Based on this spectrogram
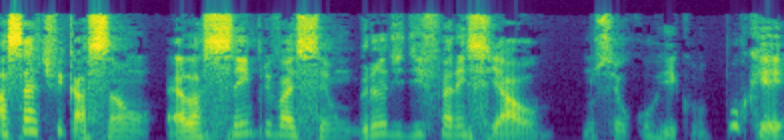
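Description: A man speaks at a fairly high pitch with vocal fry. His pitch swings very widely and his loudness rises and falls sharply. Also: dry, close sound with no echo. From Recife, Pernambuco, northeast Brazil. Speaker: IT security instructor. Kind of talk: webinar presentation.

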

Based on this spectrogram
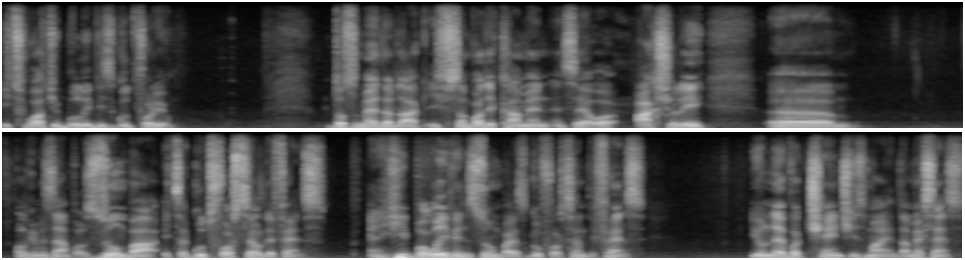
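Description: A man with a non-native accent talks at a very fast pace with long, frequent pauses. His voice sits at a medium pitch with ordinary variation. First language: not English. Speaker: martial arts instructor and military veteran. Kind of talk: interview. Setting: local TV studio.

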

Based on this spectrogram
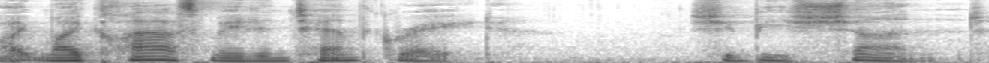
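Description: Somewhat breathy delivery with lively intonation. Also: man. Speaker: Bible teacher. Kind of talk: Bible teaching lecture.

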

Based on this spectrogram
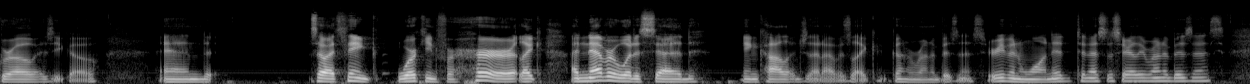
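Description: A man with an American accent talks at a moderate pace in an ordinary speaking voice, his pitch medium and its variation ordinary, against a quiet background. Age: 20s. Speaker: coffee entrepreneur. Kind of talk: casual chat.

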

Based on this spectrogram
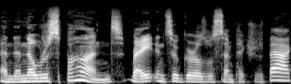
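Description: An ordinary speaking voice with ordinary pitch variation. The recording is very clean, with a silent background. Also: man. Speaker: therapist and speaker. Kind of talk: interview conversation, podcast.

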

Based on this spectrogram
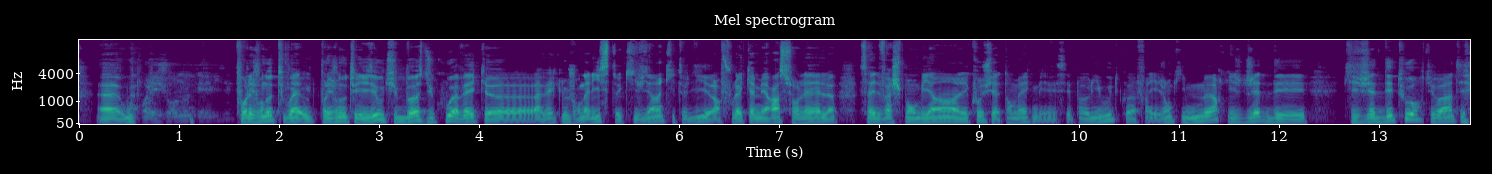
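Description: Hardly pausing, a man talks fairly quickly in a fairly low voice with ordinary pitch variation. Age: 40s. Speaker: photographer and filmmaker. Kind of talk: podcast interview, casual talk. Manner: hesitant, many fillers.

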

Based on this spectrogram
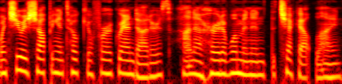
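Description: A woman's plain, everyday voice with an American accent, fairly low in pitch at a moderate pace, in a very clean recording with a silent background. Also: dry, close sound with no echo. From Washington State, US. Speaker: novelist. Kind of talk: radio interview. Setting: radio studio.

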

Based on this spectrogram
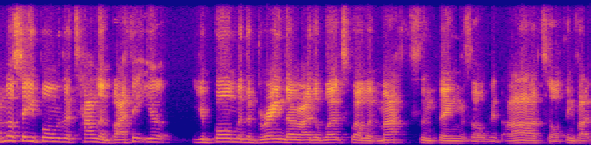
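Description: With a Mancunian accent, a man talks at a very fast pace with hardly any pauses, using lively intonation and a fairly high pitch. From Stockport, Greater Manchester, England. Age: 20s. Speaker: portrait artist. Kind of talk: casual interview chat.

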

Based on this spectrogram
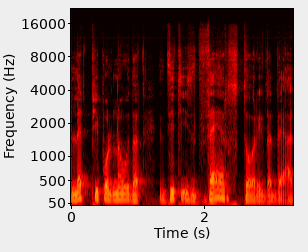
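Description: A man with a Senegalese accent, at a moderate pace. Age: 60s. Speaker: professor and filmmaker. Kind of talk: casual interview conversation. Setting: studio.

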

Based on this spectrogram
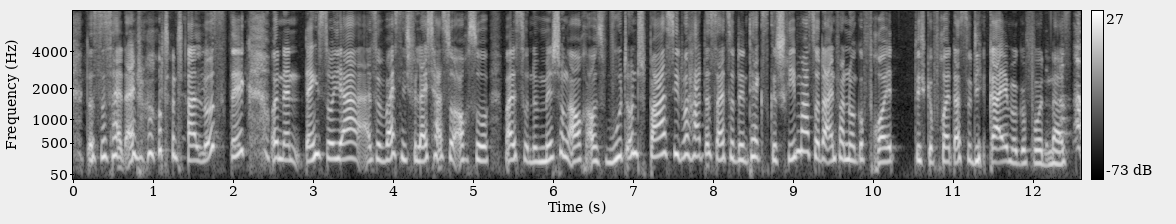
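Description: A woman speaks at a fairly quick pace in a high voice, her intonation lively and her loudness very even. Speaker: radio host and interviewer. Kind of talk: interview conversation. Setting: radio studio.

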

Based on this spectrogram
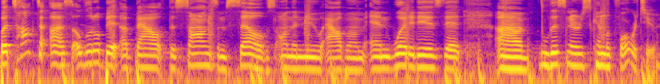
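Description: A woman speaks at a moderate pace in a very deep, low pitch, her intonation fairly even. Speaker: podcast host. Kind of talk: casual chat.

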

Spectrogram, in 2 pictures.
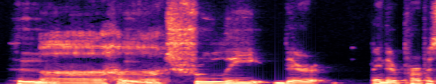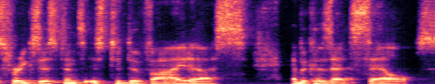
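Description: Through noticeable background noise, a man at a medium pitch speaks with lively intonation and very even loudness. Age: 50s. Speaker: children's book author. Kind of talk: radio interview.

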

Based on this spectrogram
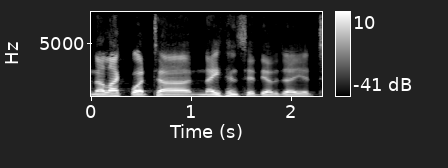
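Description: An animated voice with an Australian accent moves at a moderate pace, captured as a dry, close sound with no echo. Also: man. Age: 50s. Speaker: pastor. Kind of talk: sermon.

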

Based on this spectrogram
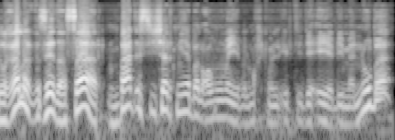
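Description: A man speaks at a very fast pace in a medium pitch. His pitch swings very widely. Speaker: radio news segment presenter. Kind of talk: news commentary segment.

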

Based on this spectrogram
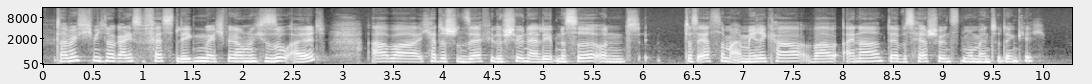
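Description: A woman's medium-pitched, monotone, flat delivery at a fairly quick pace, with noticeable background noise. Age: 20s. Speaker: generation Z interviewee. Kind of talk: interview answers.

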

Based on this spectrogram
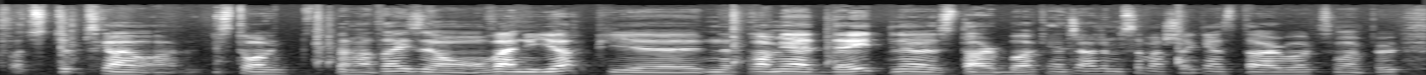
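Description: With a Quebec accent, a man speaks at a medium pitch and moderate pace with fairly even intonation over noticeable background noise. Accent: Québécois French. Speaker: podcast host and comedian. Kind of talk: casual chat. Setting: home studio.

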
